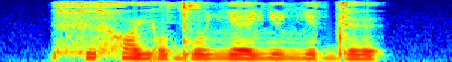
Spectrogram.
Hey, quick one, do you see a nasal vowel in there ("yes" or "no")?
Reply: no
